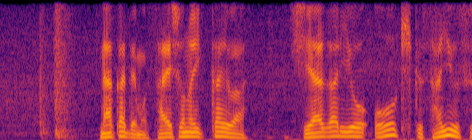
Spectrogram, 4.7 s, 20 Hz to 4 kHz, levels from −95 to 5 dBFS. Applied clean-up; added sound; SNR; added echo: none; none; none; none.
